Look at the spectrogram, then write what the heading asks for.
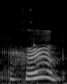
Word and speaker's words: herb: is this crockery kitchen herb rack or herb rack depending if you pronounce the age where you're from oh my gosh I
